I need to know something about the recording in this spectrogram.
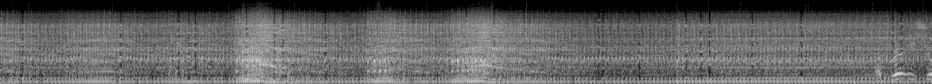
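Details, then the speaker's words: BSA A65 twin just after a full top-end rebuild with new piston rings: settles into a steady, even idle between sharp throttle blips, runs clean with no misfire or rattle and no exhaust smoke; normal running. "so I'll keep it running. We'll run it for a bit longer and just make sure."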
